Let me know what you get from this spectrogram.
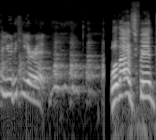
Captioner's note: chicken clucking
